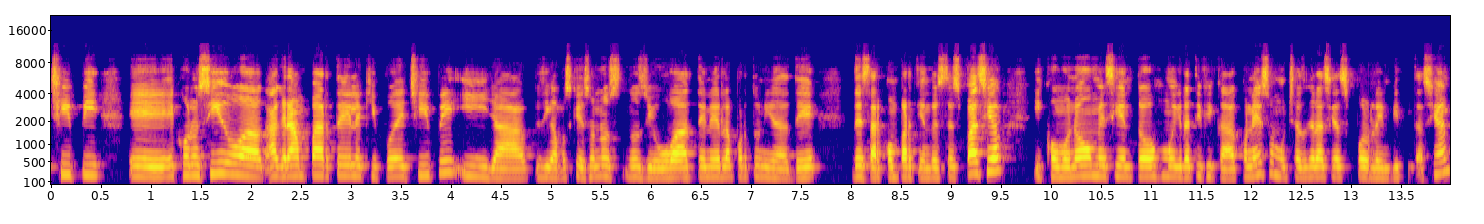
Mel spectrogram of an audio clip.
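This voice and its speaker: A woman's medium-pitched voice with fairly even intonation against a quiet background. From Colombia, Cali. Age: 20s. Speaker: e-commerce logistics expert. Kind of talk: webinar talk. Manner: fast; halting, many fillers.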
